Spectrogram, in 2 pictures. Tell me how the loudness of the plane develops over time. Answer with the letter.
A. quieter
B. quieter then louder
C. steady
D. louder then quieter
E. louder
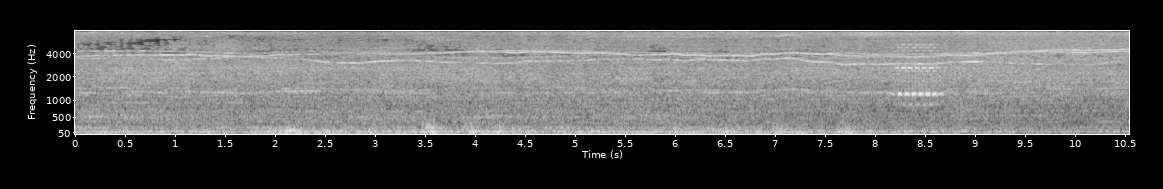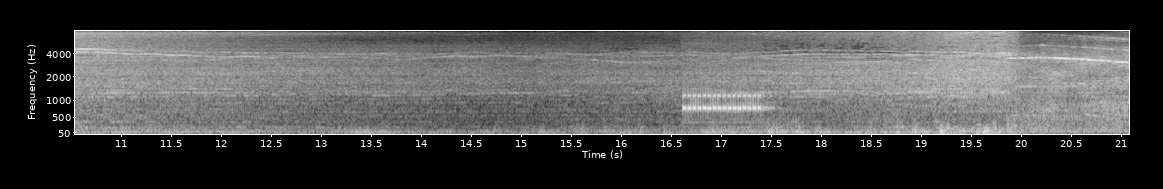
B.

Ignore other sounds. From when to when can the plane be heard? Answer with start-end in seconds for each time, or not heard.
0.0-21.0.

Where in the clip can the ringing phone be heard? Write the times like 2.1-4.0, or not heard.
8.2-8.8, 16.6-17.4.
